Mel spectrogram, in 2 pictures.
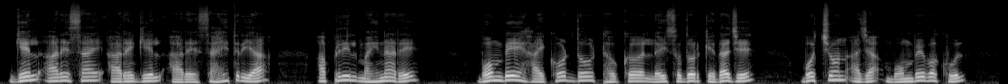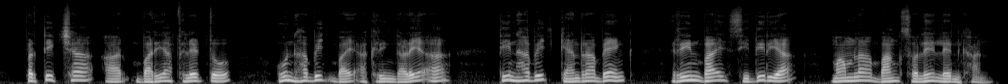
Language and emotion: Santali, neutral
